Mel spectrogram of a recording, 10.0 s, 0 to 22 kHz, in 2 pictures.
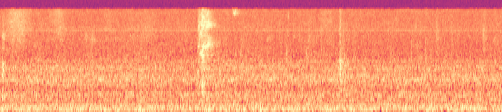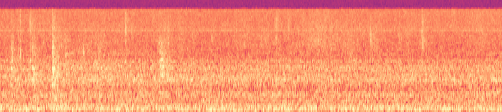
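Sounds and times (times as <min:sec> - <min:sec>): room hum: 0:00.0 - 0:10.0
brief high squeak: 0:02.0 - 0:02.2.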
